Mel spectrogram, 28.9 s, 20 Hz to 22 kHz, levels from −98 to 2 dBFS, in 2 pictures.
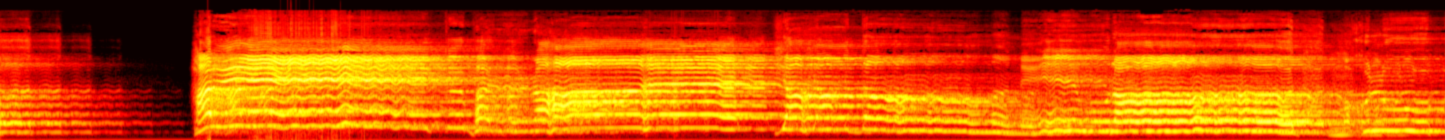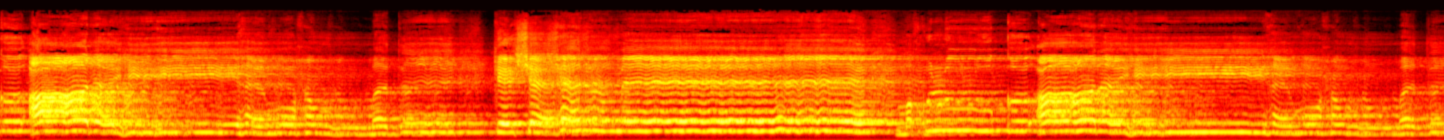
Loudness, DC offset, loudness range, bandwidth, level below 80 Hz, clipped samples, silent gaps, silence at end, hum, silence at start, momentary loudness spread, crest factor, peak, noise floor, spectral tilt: -14 LUFS; 0.2%; 10 LU; 16.5 kHz; -68 dBFS; under 0.1%; none; 0 s; none; 0 s; 15 LU; 16 dB; 0 dBFS; -64 dBFS; -1.5 dB/octave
